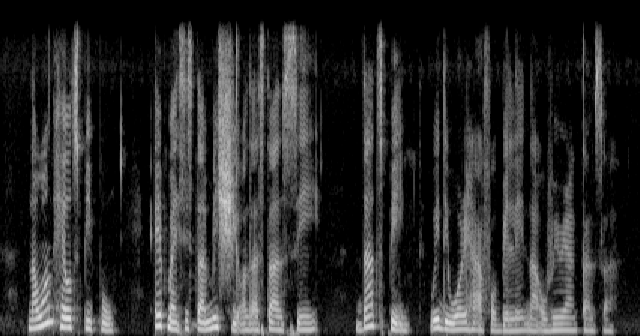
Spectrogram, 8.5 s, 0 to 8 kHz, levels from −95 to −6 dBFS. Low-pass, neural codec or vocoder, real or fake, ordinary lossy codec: 7.2 kHz; none; real; none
